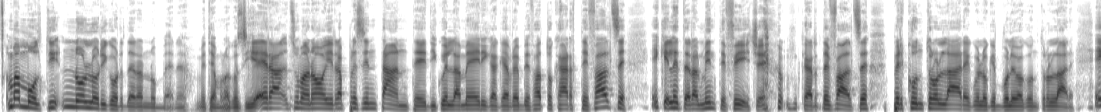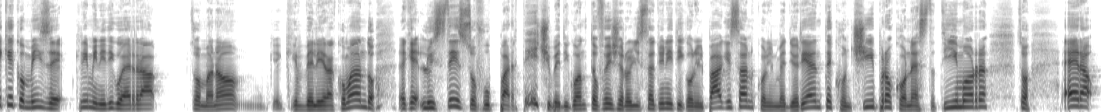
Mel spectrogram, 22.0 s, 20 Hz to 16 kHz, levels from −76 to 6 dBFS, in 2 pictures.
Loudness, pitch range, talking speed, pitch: -17 LUFS, 125-175 Hz, 190 wpm, 145 Hz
